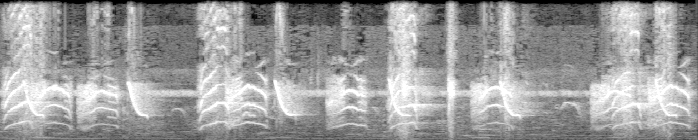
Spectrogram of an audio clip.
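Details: Yellow-bellied prinia (prenjak lumut), female call used as a lure for other birds: loud, chattering bursts of arched, harmonic chirps, several notes per burst, repeated about every half second, with a faint steady low hum beneath.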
